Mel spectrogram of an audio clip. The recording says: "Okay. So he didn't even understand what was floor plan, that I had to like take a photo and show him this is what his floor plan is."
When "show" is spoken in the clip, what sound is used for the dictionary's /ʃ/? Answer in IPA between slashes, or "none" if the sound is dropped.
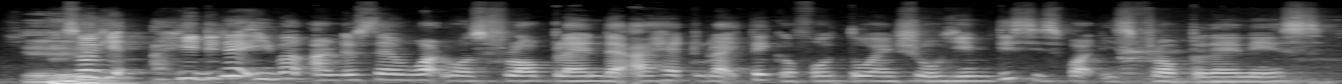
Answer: /ʃ/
